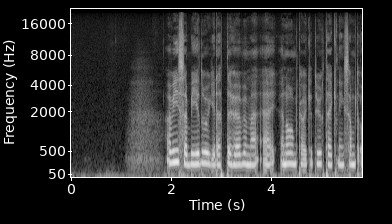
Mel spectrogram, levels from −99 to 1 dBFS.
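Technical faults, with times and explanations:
2.33–5.83 s: periodic clock jitter near 100 Hz adds sidebands around each speech harmonic, giving a metallic roughness; the spectrogram shows flanking copies, strongest higher up.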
